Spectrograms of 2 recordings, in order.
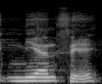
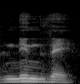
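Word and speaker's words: Ninzey: सब लोग It's actually Nyanse, which is a Tibetan word for, I'm a Tibetan, and it's a Tibetan word for compassion. But when I write it in English, it's mostly like we pronounce it as Ninze, with an N-I-N-Z-E-Y.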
